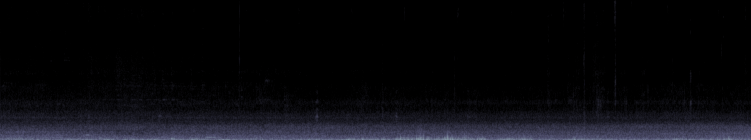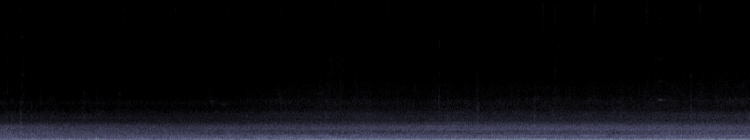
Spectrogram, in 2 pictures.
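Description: City street traffic: a steady low rumble of passing vehicles, swelling louder about eight to ten seconds in.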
